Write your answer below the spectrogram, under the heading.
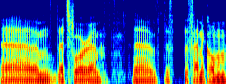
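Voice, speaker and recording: Very deep, low pitch from a man in a Swedish accent, with fairly even intonation. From Sweden, Gothenburg. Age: 30s. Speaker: game collector. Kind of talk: casual chat.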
